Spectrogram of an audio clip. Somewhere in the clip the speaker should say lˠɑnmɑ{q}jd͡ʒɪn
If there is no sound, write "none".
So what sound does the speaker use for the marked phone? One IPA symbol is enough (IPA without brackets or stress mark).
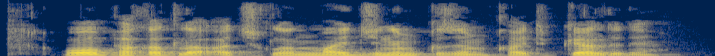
none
